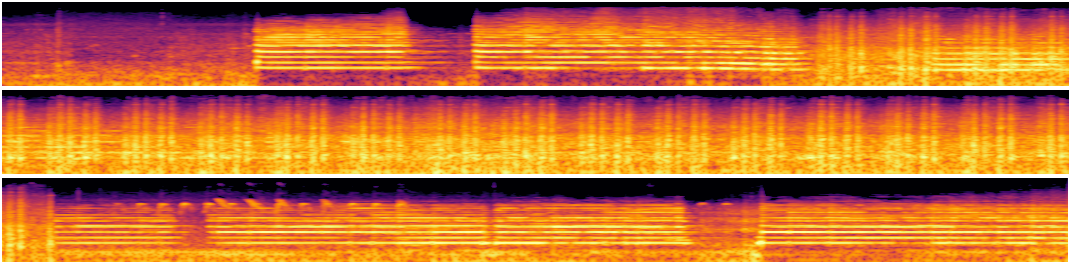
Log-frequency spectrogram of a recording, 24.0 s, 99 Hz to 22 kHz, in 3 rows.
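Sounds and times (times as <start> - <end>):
locomotive horn: 1.9 - 6.2, 6.9 - 10.8, 16.4 - 24.0
train wheels clattering: 5.3 - 19.8
steady tone: 16.2 - 21.8.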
